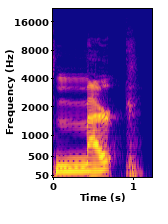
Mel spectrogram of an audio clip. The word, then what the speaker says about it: Mark: Well, girl, my name is Mark. And that is spelled M-A-R-K.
